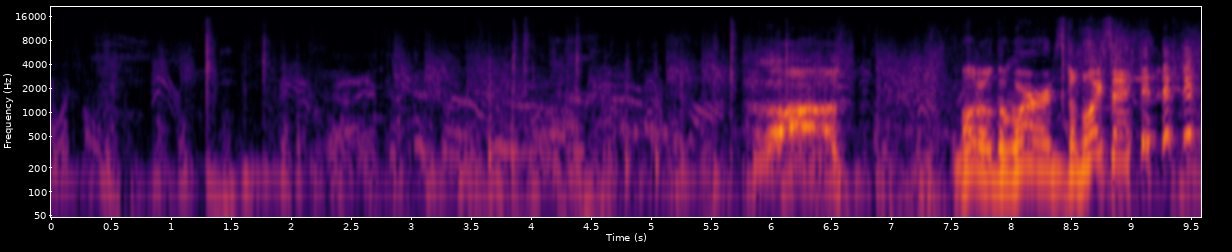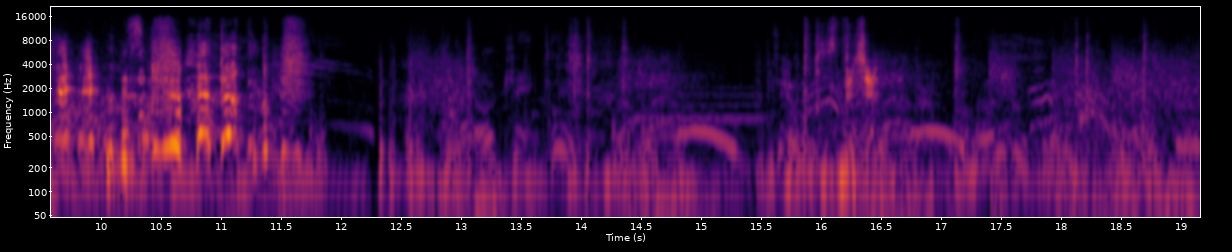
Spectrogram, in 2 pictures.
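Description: Punches and blows land in quick, sharp succession.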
